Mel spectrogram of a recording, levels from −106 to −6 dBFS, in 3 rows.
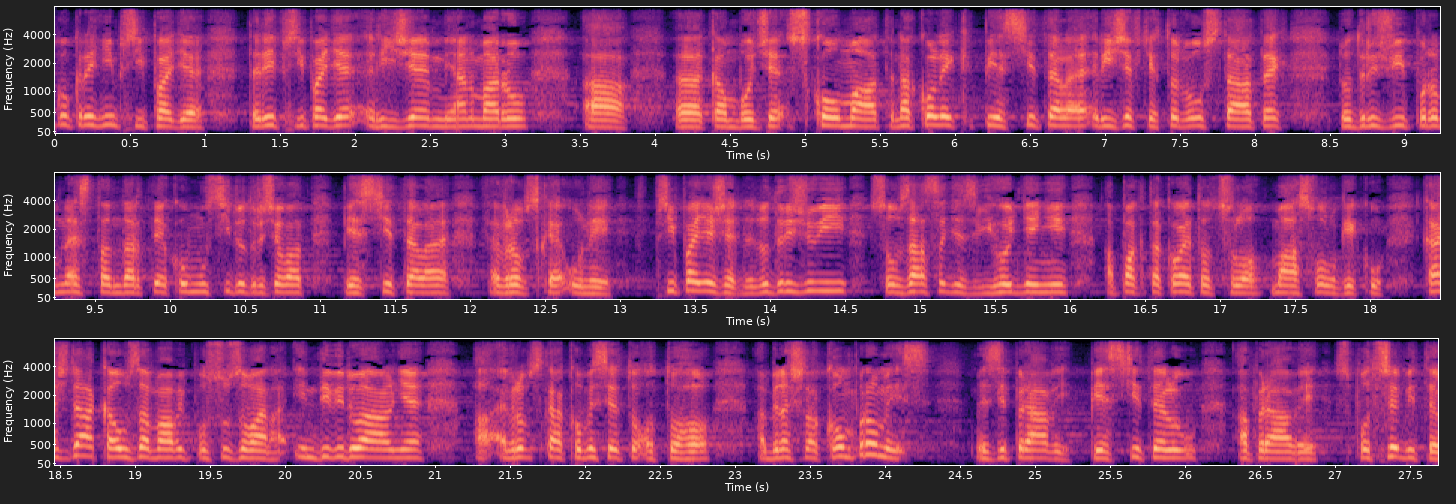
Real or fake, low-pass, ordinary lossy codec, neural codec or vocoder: real; 7.2 kHz; none; none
